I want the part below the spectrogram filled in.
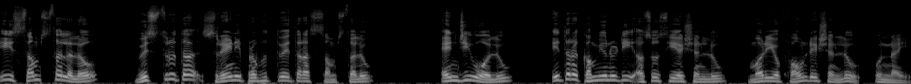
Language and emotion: Telugu, neutral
